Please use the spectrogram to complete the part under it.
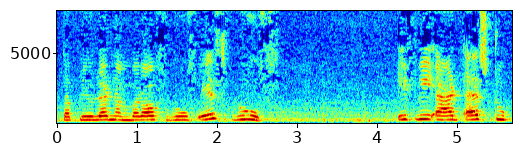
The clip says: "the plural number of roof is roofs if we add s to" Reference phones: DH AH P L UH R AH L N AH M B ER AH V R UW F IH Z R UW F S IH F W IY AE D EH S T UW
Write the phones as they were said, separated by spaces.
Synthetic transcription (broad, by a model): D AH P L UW L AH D N AH M B ER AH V R UW F IH Z R UW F IH F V IY AE D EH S T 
